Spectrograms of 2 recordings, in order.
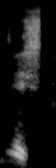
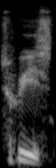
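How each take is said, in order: First: Said in the usual way. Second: "Twist" with a crisp, aspirated posh T. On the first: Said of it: "It sounds like a very posh person saying twist". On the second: Retold or imitated. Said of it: "a very posh person saying twist".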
